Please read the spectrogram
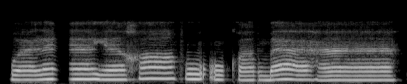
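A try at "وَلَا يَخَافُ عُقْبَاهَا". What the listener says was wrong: Nah, ini apa? Qofnya masih uqbaha. Uq uqoba coba.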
